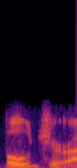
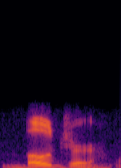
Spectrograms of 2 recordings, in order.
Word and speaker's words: Boeger: I next went to found a winery in Placerville, Boger, I believe it's pronounced, B-O-E-G-E-R, Boger Winery.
